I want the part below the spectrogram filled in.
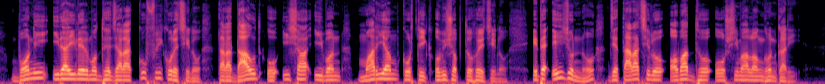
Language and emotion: Bengali, neutral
